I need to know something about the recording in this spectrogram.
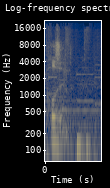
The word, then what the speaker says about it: Plzen: But at least now I know it's the Victini Plzen. Like, whatever. I don't know how you would get that pronunciation from this.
